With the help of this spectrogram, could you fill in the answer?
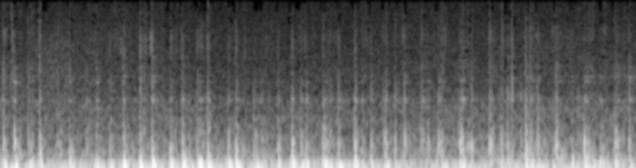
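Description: Fingers tap and scratch the spikes of a pink, hollow, hand-sized plastic spiky ball held close to the mic. The result is a dense run of quick, dry, clattery taps with a heavy low thump and almost no ring. The taps are loudest in the first second and a half, then settle into a steadier, softer patter.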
